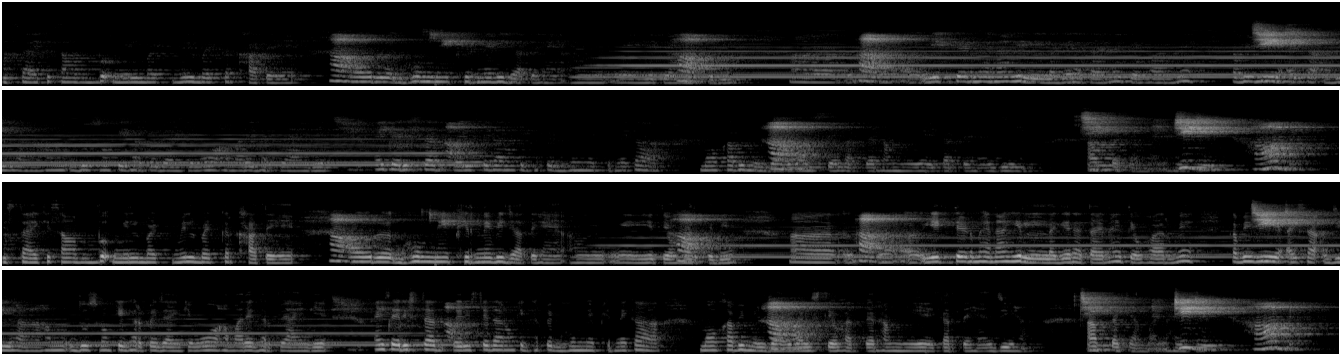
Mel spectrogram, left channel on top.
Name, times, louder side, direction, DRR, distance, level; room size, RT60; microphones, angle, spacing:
voice 1, 0.0-25.2, right 7 dB, 70° right, 9 dB, 0.3 m, -38 dB
Wind instrument woodwind instrument, 5.7-18.3, left 3 dB, 70° left, 0.3 m, -44 dB
voice 2, 6.7-7.0 8.5-8.8 12.5-13.0 16.8-17.2 17.8-17.9 21.0-21.4 24.2-24.5 24.9-26.3, right 2 dB, 45° right, -2 dB, 0.8 m, -32 dB
7.4 x 3.7 x 3.6 m, 0.97 s
head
